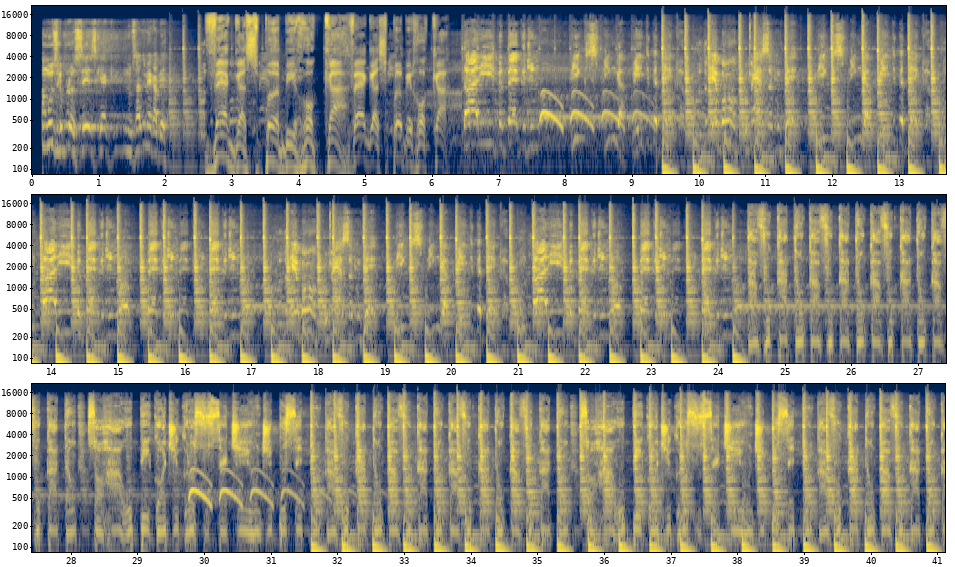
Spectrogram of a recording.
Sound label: funk mega bass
